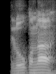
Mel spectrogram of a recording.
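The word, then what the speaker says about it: ρ: 이게 파이인가 로인가 피인가 헷갈렸어요. 영어로는 파이라고 읽는 게 지금 한국어 사전 보시면 P라고 읽게 돼 있어요. 아마 P가 그리스 발음이 아닌가 싶습니다. 근데 이거는 그게 아니고 P가 아니고 로예요. 로.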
